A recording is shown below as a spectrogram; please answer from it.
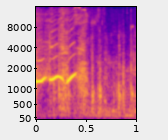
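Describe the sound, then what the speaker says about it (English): A horse pulling a carriage at a lavish UK child's Sweet 16 birthday party gives a loud, close whinny, followed by a run of soft hoof clops. "Why could I not give you a horse and a carriage?"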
